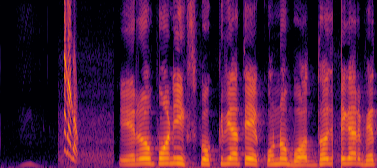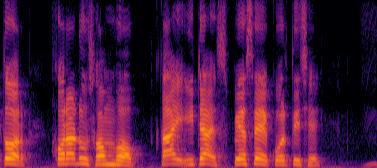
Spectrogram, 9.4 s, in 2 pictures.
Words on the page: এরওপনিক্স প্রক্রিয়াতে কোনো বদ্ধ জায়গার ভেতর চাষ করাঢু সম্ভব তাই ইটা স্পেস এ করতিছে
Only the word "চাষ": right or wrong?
wrong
